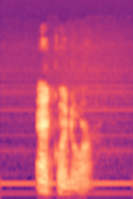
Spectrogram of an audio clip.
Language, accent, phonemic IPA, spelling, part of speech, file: English, US, /ˈɛk.wə.dɔɹ/, Ecuador, proper noun, En-us-Ecuador.ogg
- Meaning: A country in South America. Official name: Republic of Ecuador. Capital: Quito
